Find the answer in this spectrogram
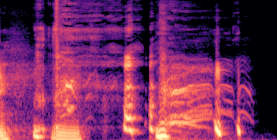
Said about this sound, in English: I was just clearing my throat, ready for the correct answer.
